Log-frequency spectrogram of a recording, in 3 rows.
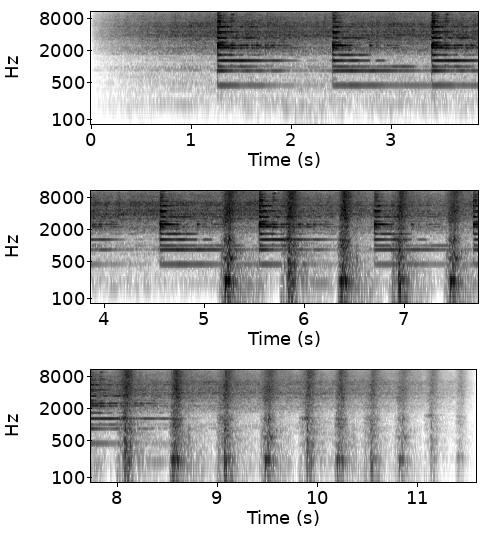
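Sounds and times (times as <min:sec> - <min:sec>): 
steam bell: 0:01.3 - 0:08.8.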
